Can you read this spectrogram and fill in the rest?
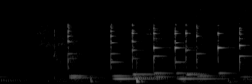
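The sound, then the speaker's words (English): A melodic phone ringtone plays alone through a computer linked to the phone, a quick sequence of bright electronic tones with sharp onsets, fairly loud and slightly tinny. “Didn't even know that my phone was linked up to any computer.”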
